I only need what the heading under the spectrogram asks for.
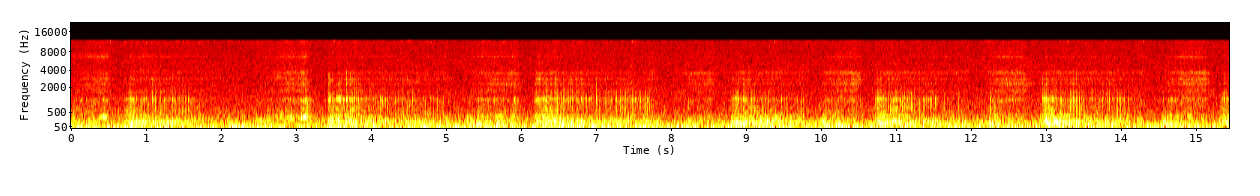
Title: Parker snoring 2-15-13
